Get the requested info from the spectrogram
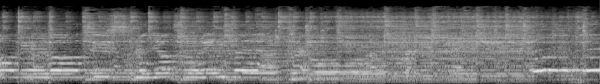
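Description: Live acoustic song: a woman's voice singing a slow melody over strummed acoustic guitar, with a hand shaker ticking a steady rhythm.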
